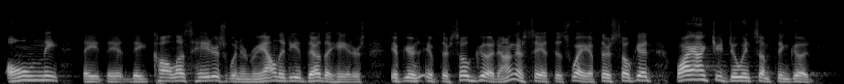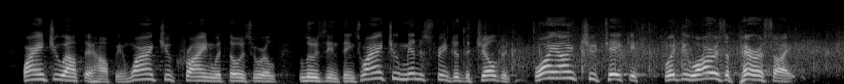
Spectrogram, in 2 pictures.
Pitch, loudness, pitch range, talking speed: 175 Hz, -25 LUFS, 150-220 Hz, 250 wpm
